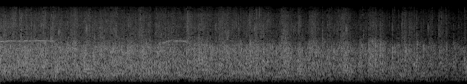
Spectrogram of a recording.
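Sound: audience applauding and cheering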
